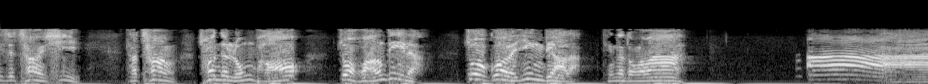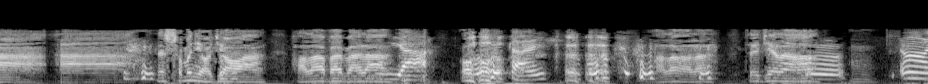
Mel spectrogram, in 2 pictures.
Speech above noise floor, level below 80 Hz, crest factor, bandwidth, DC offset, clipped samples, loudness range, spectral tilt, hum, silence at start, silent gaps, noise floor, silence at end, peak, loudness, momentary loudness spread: 38 dB; -38 dBFS; 10 dB; 5.4 kHz; under 0.1%; 2%; 3 LU; -4 dB/octave; none; 0 s; none; -46 dBFS; 0 s; 0 dBFS; -8 LUFS; 9 LU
